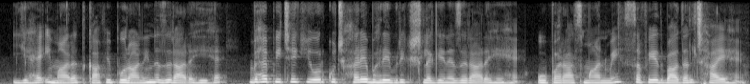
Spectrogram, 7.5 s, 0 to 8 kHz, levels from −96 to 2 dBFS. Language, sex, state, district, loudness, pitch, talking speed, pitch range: Hindi, female, Rajasthan, Churu, -16 LUFS, 205 Hz, 215 wpm, 185-220 Hz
